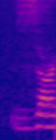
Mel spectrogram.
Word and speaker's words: Tsar: So he called up his buddy, Tsar Nicholas II. The T is silent. So Tsar Nicholas II was the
